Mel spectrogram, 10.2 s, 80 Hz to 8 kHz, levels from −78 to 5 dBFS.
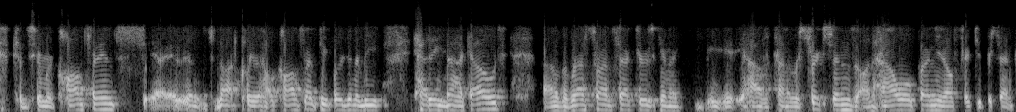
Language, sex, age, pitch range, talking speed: English, male, 40-59, 110-130 Hz, 190 wpm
